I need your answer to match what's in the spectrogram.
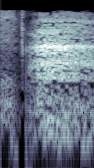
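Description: A bottle of Clear nasal spray squirts: a brief airy puff, a tiny pause, then a steady, fairly loud hiss of misted spray lasting about a second, with no voices.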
